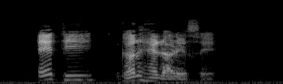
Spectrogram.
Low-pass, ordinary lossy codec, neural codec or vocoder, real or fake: 9.9 kHz; MP3, 32 kbps; vocoder, 22.05 kHz, 80 mel bands, Vocos; fake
